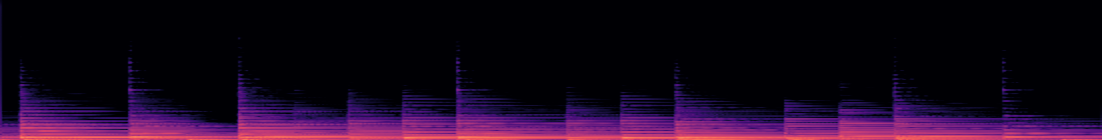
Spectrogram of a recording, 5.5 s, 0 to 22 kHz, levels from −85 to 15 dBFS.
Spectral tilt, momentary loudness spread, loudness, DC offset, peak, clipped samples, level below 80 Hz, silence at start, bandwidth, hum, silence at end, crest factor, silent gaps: -9 dB/octave; 6 LU; -20 LUFS; under 0.1%; -4 dBFS; under 0.1%; -30 dBFS; 0 s; 7.8 kHz; none; 0 s; 16 dB; none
